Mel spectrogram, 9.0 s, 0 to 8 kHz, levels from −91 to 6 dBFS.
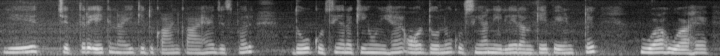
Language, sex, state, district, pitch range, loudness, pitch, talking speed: Hindi, female, Jharkhand, Sahebganj, 195-215 Hz, -17 LUFS, 205 Hz, 165 wpm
